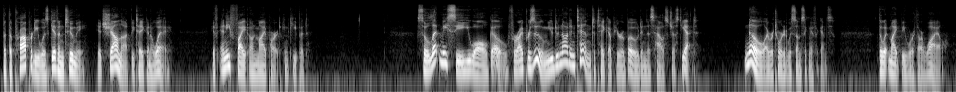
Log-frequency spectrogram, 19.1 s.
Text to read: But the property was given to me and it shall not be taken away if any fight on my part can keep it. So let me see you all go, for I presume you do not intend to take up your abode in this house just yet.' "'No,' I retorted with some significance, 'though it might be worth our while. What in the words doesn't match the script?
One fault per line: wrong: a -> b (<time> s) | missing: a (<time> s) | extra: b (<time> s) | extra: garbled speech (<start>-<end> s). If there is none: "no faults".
missing: and (1.7 s)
